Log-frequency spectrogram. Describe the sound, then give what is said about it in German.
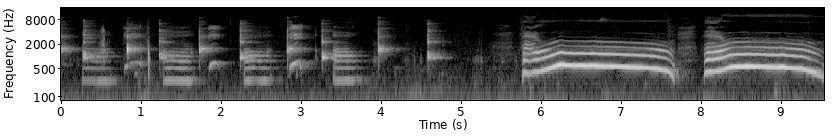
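A dog in the middle of a street howls in two long, loud, drawn-out wails, each holding steady before sliding down. Before them comes a quick series of short, sharp yelping calls. “Ein Hund? Mitten auf der Straße? Warum heulst du denn so pack an?”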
